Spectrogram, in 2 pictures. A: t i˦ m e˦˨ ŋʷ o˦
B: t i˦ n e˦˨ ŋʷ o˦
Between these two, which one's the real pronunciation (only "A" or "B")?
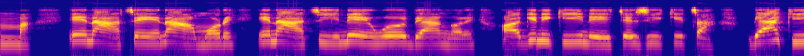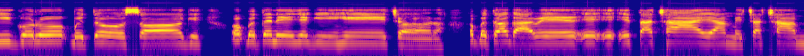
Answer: B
